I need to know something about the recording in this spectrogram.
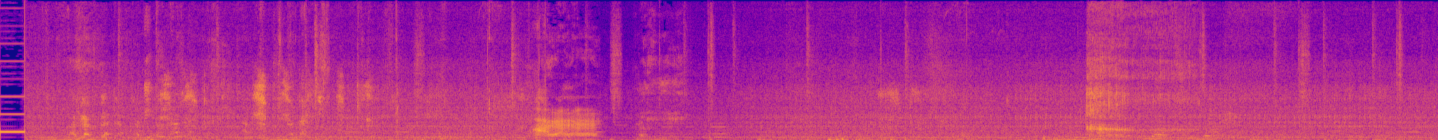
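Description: A young man talks playfully, close by.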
